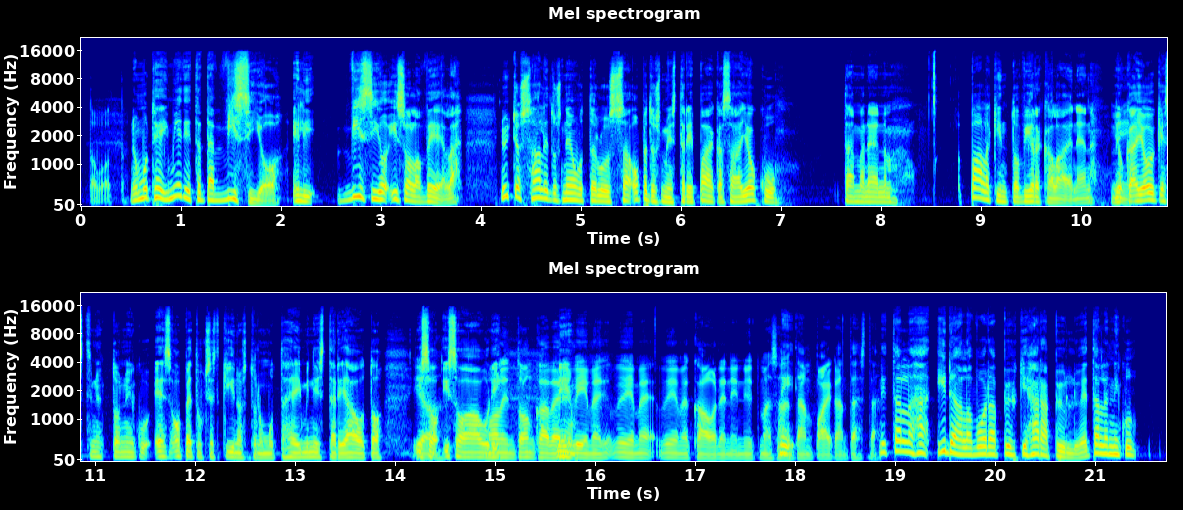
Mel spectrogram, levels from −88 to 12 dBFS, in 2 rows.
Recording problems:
none

